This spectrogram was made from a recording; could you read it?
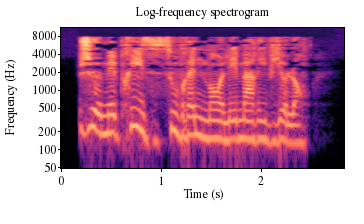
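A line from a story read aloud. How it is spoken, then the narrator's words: Firm tone. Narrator (French): lâche l'intéressé d'un ton ferme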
